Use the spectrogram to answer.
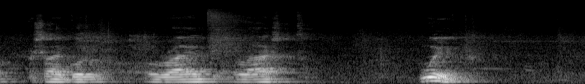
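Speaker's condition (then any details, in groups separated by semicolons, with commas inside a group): Motor neuron disease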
